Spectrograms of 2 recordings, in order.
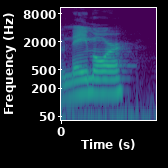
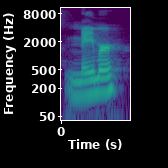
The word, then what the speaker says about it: Namor: are thinking is going to the introduction of Namor, name that I always pronounce Namer when I was little, and I had like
